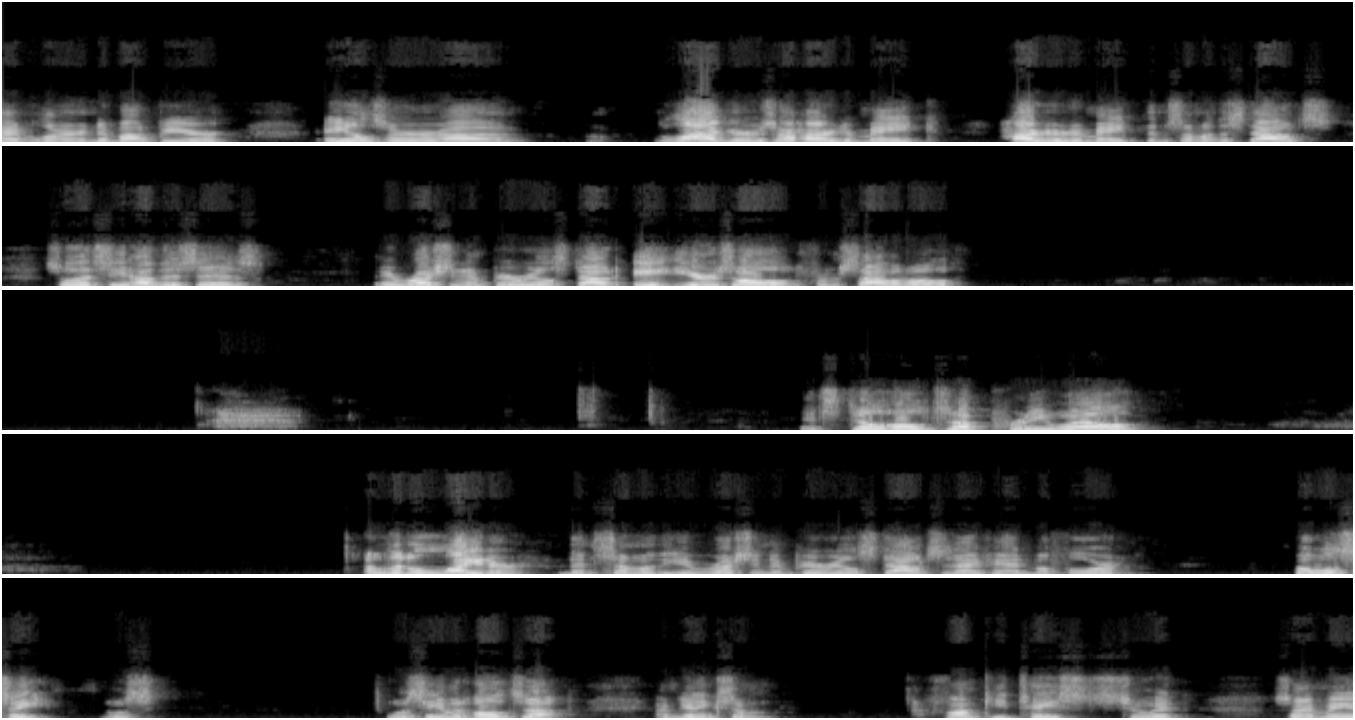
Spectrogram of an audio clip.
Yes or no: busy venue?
no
